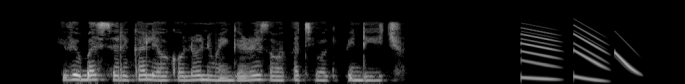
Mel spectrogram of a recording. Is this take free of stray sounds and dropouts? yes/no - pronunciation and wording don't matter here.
no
